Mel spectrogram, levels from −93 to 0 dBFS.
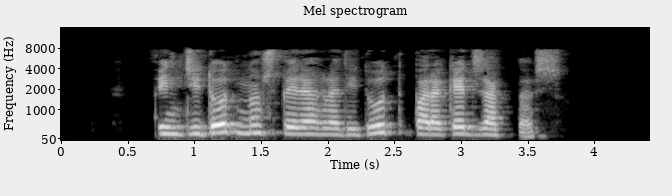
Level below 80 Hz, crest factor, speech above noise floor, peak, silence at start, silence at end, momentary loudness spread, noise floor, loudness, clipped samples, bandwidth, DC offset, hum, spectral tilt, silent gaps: -64 dBFS; 18 dB; 55 dB; -2 dBFS; 0.75 s; 0.7 s; 14 LU; -72 dBFS; -17 LUFS; under 0.1%; 8 kHz; under 0.1%; none; -4 dB/octave; none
